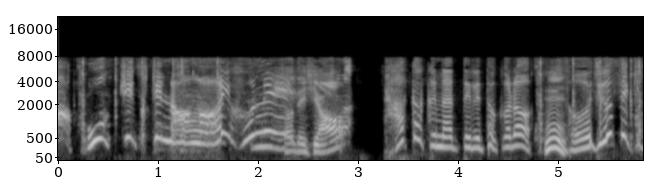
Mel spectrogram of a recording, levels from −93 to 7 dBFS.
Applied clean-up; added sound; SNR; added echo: neural mask model Resemble Enhance denoiser.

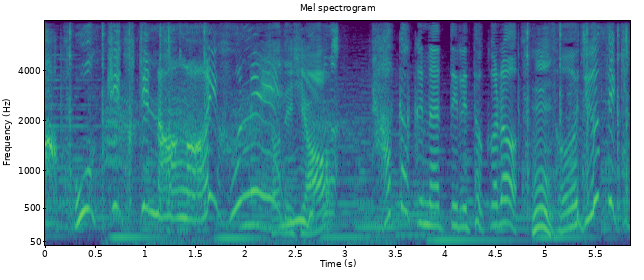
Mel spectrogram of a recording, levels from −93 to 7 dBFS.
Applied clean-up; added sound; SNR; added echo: none; Crow + Telephone; 15 dB; none.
